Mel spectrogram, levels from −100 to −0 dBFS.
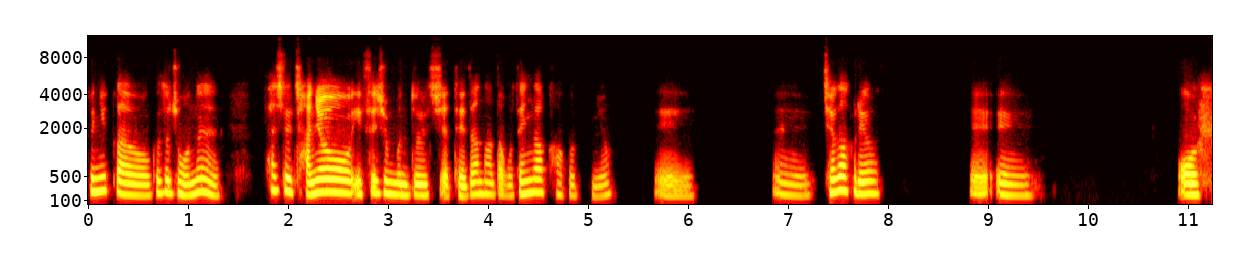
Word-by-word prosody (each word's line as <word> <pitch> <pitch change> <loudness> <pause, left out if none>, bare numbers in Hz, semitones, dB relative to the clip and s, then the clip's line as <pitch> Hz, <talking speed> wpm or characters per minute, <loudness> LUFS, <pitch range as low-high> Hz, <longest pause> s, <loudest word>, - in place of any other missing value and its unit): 그니까요. 210 -7 +2
그래서 210 +3 0
저는 200 -1 0 0.5
사실 250 -2 +3
자녀 215 +1 +5
있으신 200 0 0
분들 180 -1 +1
진짜 - - -3
대단하다고 190 +1 -2
생각하거든요. 190 -5 -4 0.5
예. 85 -3 -6 0.9
예. 175 -3 -7
제가 235 +3 +4
그래요. 205 -3 0 0.9
예, 100 -1 -2
예. 175 -2 -4 1.4
어휴. 185 0 +6
190 Hz, 225 characters per minute, -23 LUFS, 175-215 Hz, 1.4 s, 어휴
